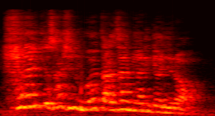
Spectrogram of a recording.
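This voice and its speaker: A male pastor races through a Sunday sermon in a very high-pitched, slightly mellow voice with huge pitch swings, acting out little scenes and asking the congregation questions. The large sanctuary is very echoey, his handheld mic sounds distant, and a little hiss or hum is present.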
